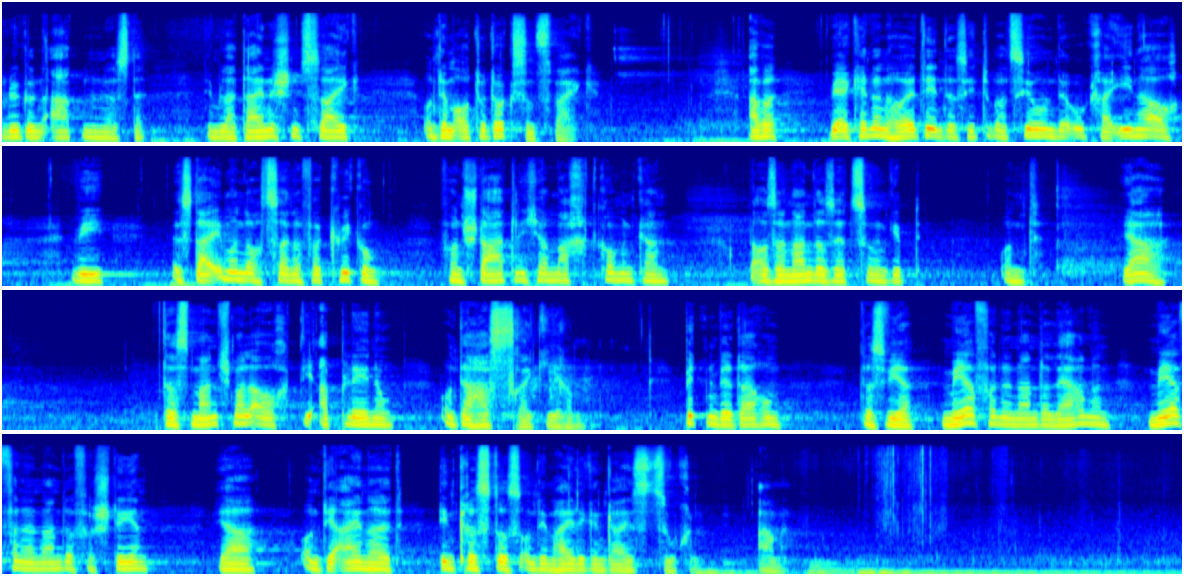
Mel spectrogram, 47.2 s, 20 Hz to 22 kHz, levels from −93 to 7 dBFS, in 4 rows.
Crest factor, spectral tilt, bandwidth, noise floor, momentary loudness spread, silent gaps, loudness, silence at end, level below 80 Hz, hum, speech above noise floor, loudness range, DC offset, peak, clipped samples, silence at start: 20 dB; -6 dB/octave; 16 kHz; -63 dBFS; 18 LU; none; -34 LUFS; 0.05 s; -58 dBFS; none; 30 dB; 7 LU; under 0.1%; -16 dBFS; under 0.1%; 0 s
